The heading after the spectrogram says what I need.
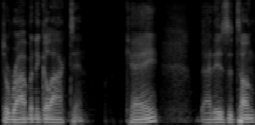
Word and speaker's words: Arabinogalactin: then you have this long-sounding name, and it's pronounced Durabonagalactin, okay? That is a tongue twister, right? But just think abracadabra, but no, Arabinogalactin.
